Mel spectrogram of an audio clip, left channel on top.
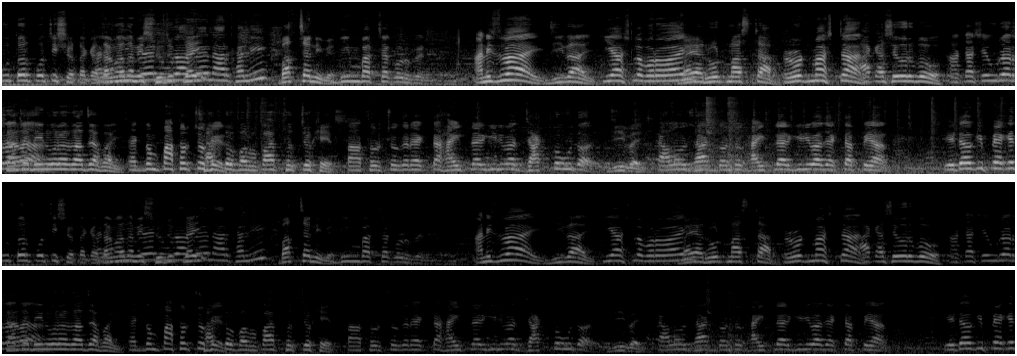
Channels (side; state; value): right; quieter; 14.5 dB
